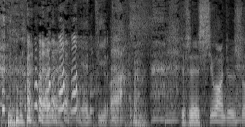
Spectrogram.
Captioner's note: hahaha…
